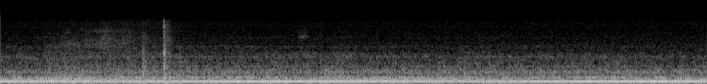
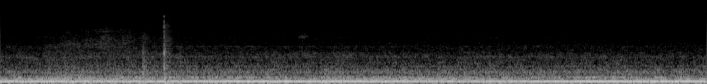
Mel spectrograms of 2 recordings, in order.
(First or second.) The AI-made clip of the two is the second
